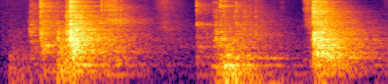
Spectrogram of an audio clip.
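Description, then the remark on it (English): A door to a chapel being opened with three drawn-out, grinding scrapes in succession, each swelling and fading, fairly loud, with no voices. “The chapel should be to the left. That door.”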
